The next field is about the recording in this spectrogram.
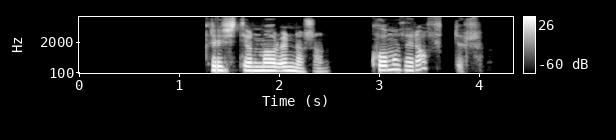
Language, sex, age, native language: Icelandic, female, 40-49, Icelandic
